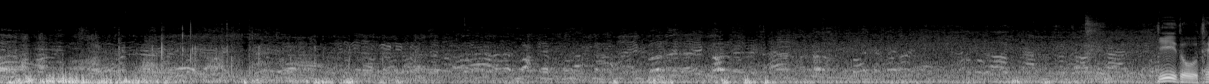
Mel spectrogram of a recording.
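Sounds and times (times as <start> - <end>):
wind rumbling on microphone: 0.0 - 11.6
distant voices calling out: 0.0 - 12.0.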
